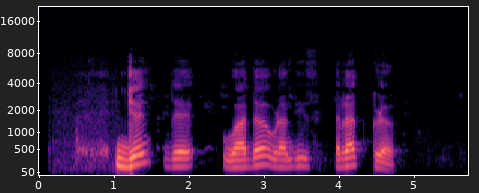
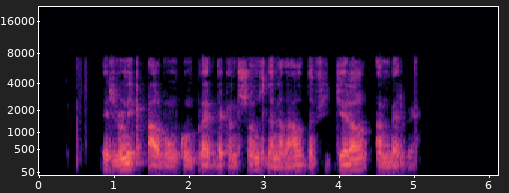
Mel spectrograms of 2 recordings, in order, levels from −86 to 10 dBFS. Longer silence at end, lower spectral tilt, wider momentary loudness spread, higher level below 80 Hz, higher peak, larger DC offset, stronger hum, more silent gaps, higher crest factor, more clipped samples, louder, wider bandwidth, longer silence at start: about the same, 1 s vs 1.1 s; first, -8 dB/octave vs -4.5 dB/octave; first, 19 LU vs 10 LU; about the same, -62 dBFS vs -58 dBFS; about the same, -2 dBFS vs -4 dBFS; neither; neither; neither; about the same, 20 dB vs 22 dB; neither; first, -22 LUFS vs -25 LUFS; about the same, 8 kHz vs 7.8 kHz; second, 0.5 s vs 0.85 s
